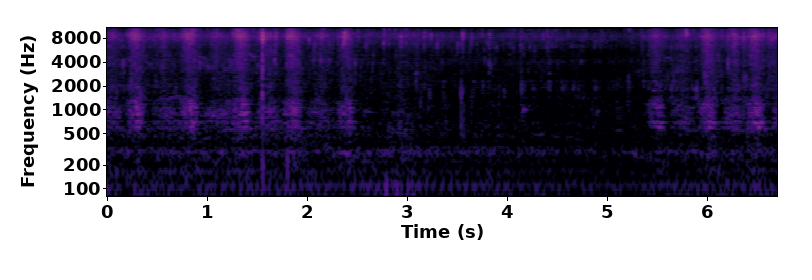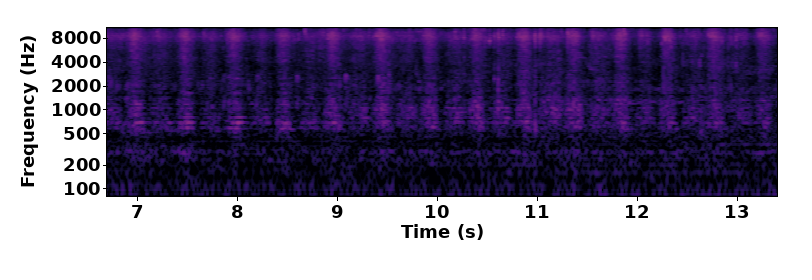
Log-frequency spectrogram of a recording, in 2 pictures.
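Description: Faint, wet chewing and lip-smacking of a dog eating bread, a steady run of soft clicks.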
